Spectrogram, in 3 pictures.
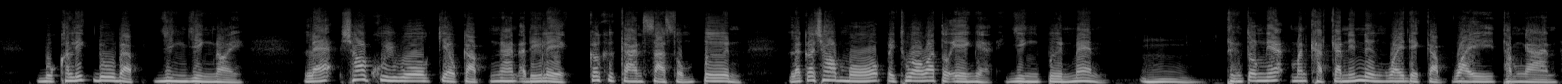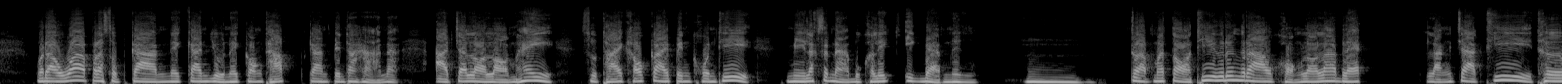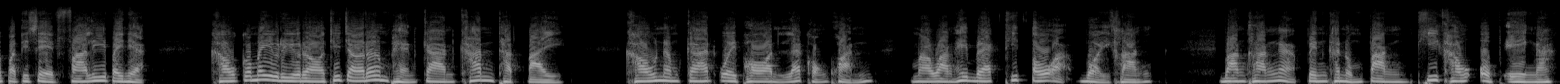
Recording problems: distortion; slight; 11% of the sound clipped

